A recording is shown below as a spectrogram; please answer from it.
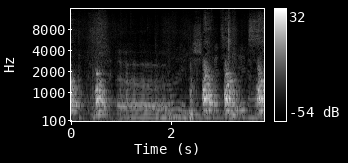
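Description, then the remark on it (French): A small guide dog puppy from a school for guide dogs whines in a long, high drawn-out tone, then lets out three short, sharp yipping barks, with a person murmuring briefly. “c'est un petit chien de euh, l'école des chiens guides d'aveugles.”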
